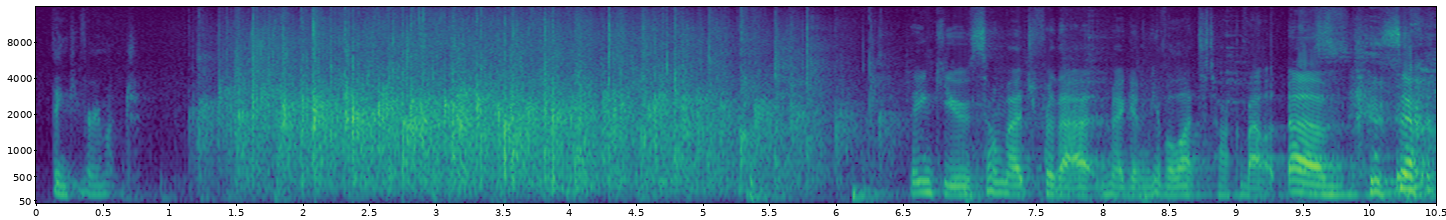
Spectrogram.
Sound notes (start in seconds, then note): 1.1 applause; 9.7 laughing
